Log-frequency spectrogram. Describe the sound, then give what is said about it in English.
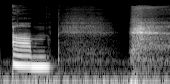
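A deep breath taken by a speaker: a short voiced sound, then a long, breathy inhale and a second breathy rush of air, fairly loud and with no words over it. “I need to take a breath.”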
